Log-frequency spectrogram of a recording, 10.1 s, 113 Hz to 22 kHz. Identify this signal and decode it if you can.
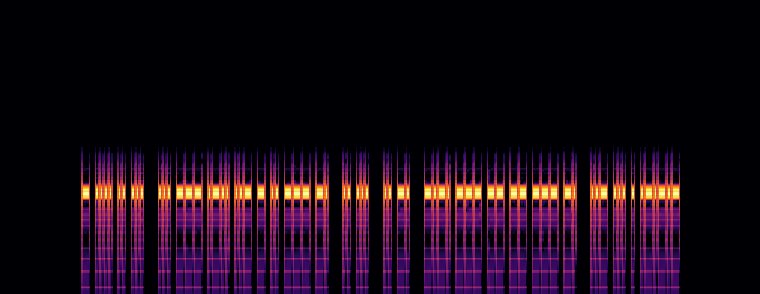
Morse code, heard as a keyed tone, about 40 wpm, 700 Hz. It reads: THIS SOLUTION IS IN COMMON USE.
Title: Sentences from Top 1300 Words 40wpm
